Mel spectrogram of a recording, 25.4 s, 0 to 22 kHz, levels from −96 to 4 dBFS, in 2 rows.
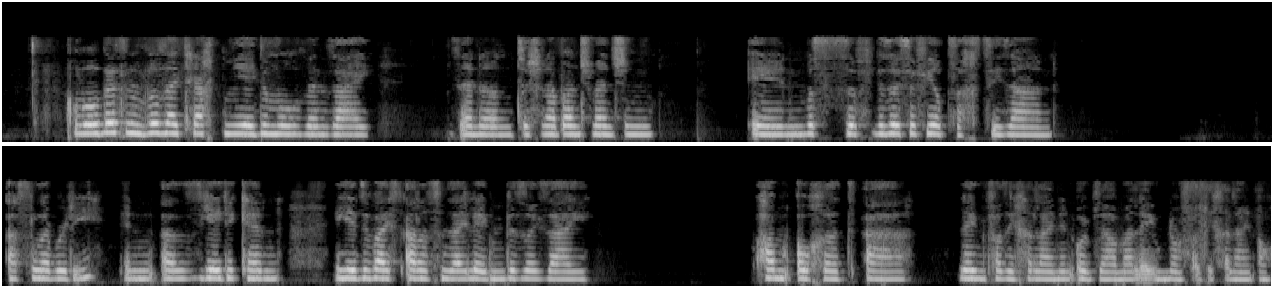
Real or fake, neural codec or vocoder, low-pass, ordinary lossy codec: real; none; 14.4 kHz; AAC, 24 kbps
